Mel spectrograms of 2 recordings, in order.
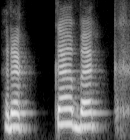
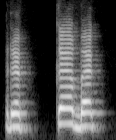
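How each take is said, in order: The two takes are said the same way.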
